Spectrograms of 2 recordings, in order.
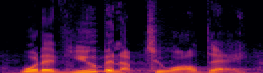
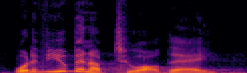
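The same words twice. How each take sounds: First: The question sounds sharp and accusing. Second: The question sounds light and friendly. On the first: The asker implies something was left undone. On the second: The asker is simply curious.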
